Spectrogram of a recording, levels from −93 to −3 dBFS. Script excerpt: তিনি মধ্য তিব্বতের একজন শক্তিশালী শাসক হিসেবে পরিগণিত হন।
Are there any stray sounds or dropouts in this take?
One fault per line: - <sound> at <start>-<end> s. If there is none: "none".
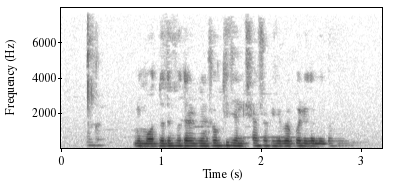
none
